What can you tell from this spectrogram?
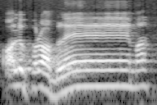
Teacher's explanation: você vai ver que a sílaba forte é prolongada em blém. Ou seja, esta sílaba blém é a sílaba forte.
